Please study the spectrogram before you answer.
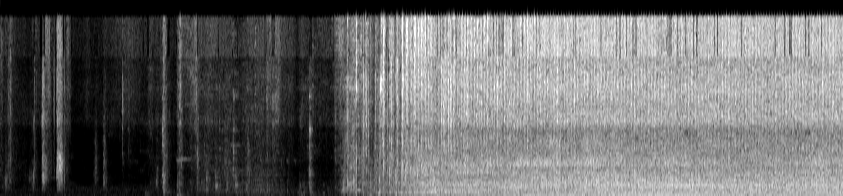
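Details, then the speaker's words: Lawn mower that surged at idle, after swapping incorrect carburetor bowl nut for the proper part: engine fires up and settles into an even, steady beat with no hunting or surging; running normally. "card so no more surging"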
